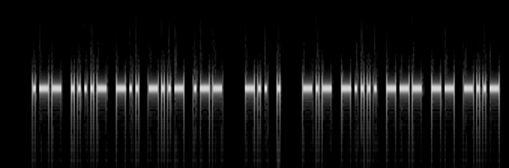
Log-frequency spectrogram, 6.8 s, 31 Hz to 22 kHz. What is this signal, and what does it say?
Morse code, heard as a keyed tone, about 28 wpm, 700 Hz. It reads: W4DXW DE K6OMX
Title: USA Callsign DE Callsign - 5 Characters - 28wpm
